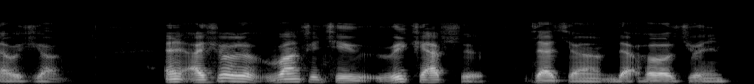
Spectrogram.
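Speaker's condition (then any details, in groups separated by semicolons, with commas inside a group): Mouth cancer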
